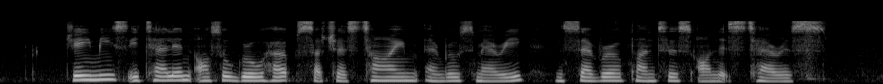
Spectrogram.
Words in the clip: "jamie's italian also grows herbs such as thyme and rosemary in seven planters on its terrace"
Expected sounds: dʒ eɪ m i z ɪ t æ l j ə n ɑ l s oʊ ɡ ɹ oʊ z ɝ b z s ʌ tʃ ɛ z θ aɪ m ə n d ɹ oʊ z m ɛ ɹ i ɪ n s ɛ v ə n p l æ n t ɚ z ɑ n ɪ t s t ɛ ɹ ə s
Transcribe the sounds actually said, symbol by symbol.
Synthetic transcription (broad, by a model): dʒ eɪ m i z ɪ t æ l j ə n ɑ l s oʊ ɡ ɹ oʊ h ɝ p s s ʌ tʃ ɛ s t aɪ m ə n ɹ oʊ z m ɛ ɹ i ɪ n s ɛ v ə l p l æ n t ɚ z ɑ n ɪ t s t ɛ ɹ ə s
